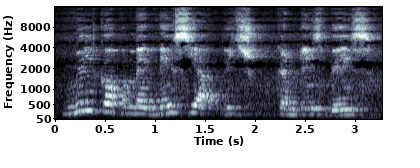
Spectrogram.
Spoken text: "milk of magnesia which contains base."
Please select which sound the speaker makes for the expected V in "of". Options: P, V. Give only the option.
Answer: P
